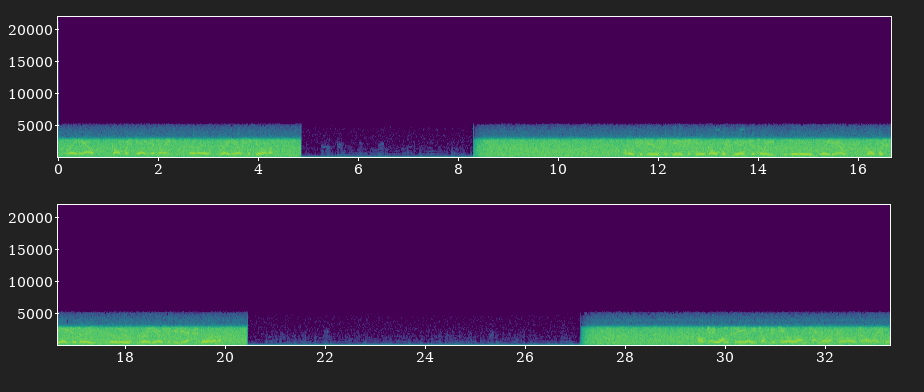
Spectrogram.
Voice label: ssb 4m

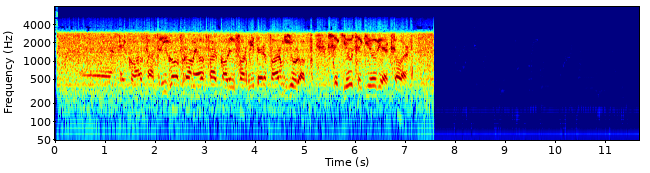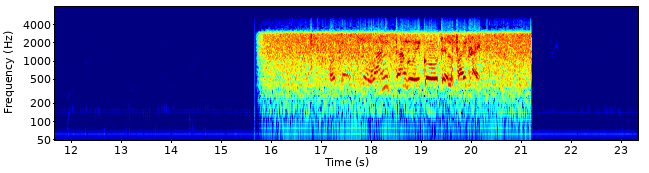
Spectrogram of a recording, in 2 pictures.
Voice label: 4m ssb

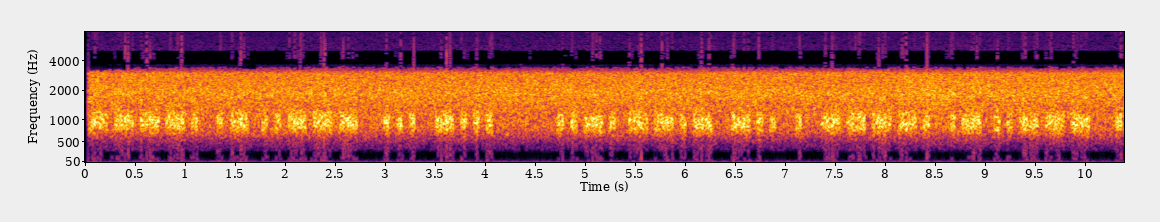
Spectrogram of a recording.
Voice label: 2 qso ssb

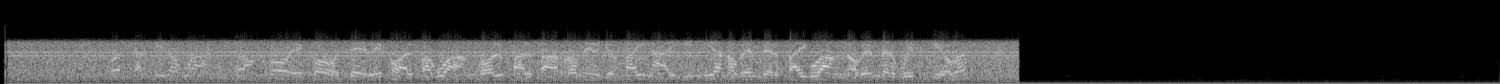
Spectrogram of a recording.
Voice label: 4m ssb

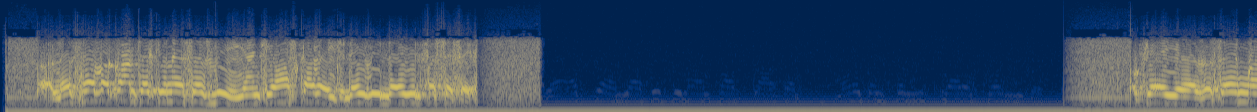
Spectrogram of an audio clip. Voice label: 4m ssb

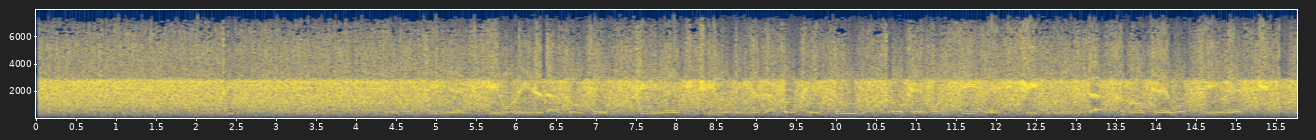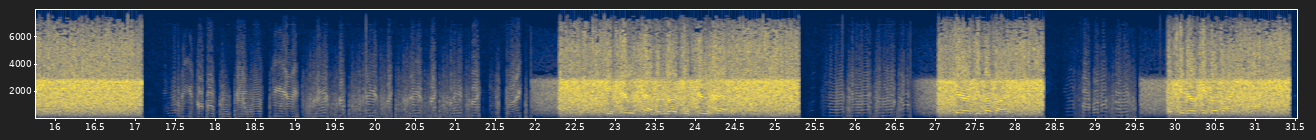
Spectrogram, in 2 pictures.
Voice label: ssb 2m; ms

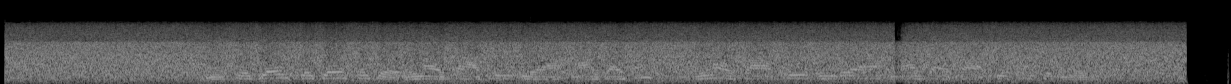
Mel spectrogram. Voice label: cq 2m, tropo

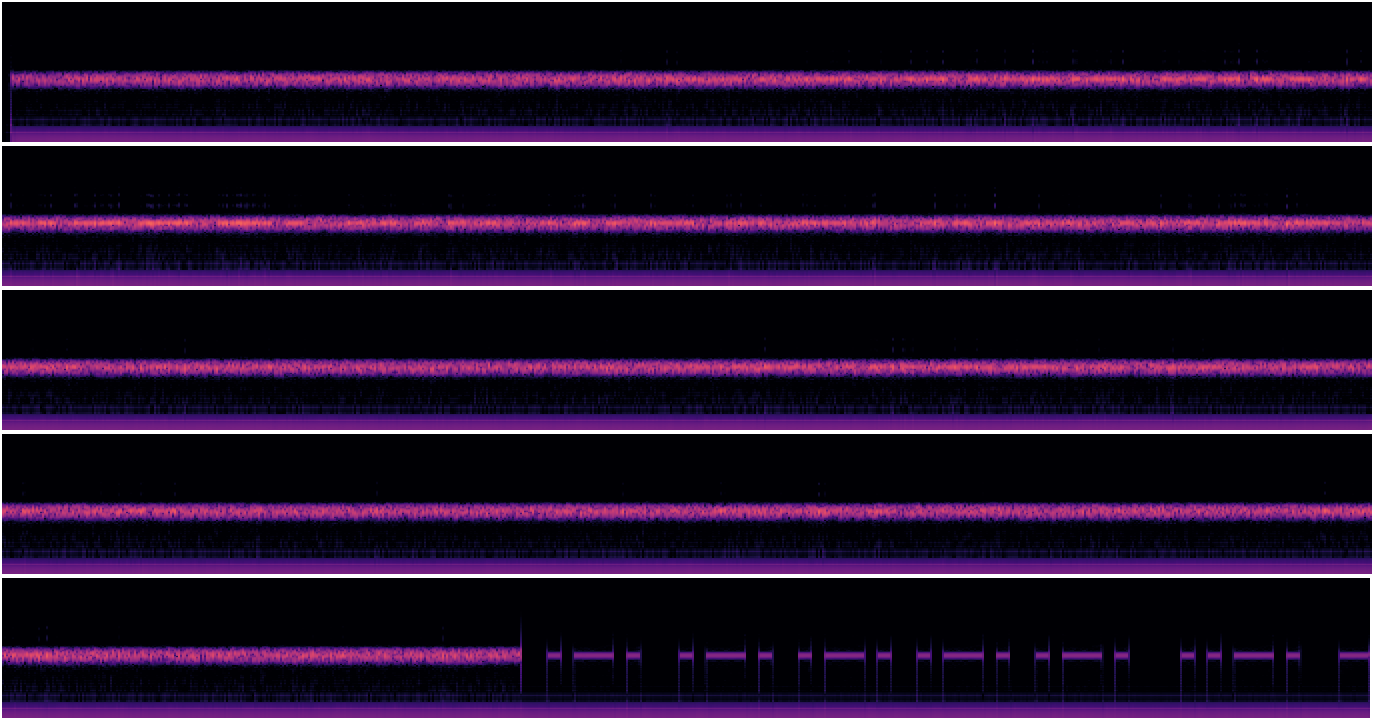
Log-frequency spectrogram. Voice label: 23cm, tropo

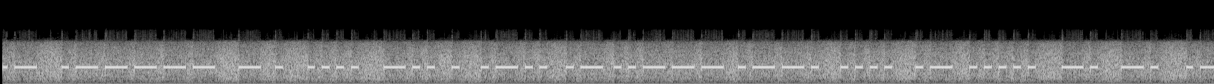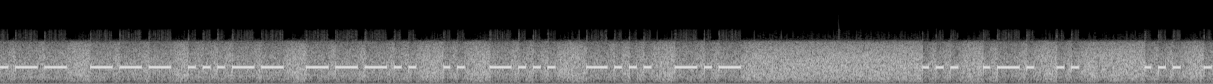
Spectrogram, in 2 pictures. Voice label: 70cm, tropo

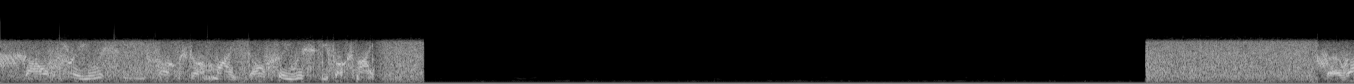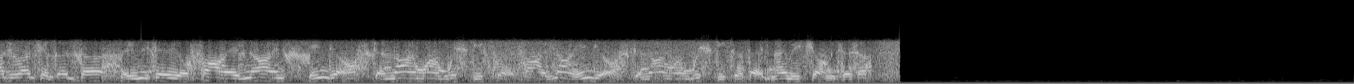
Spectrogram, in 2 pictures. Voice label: qso 4m

